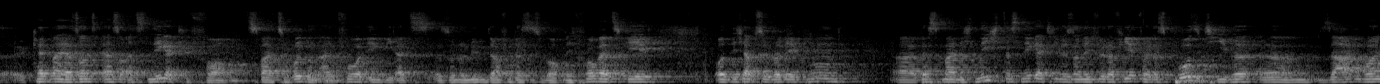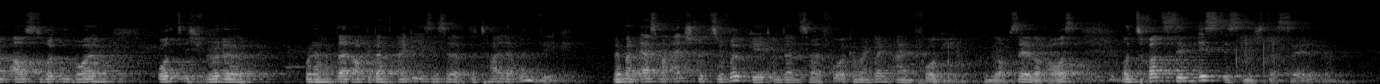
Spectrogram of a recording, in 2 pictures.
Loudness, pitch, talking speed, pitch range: -33 LUFS, 120 Hz, 195 wpm, 105-130 Hz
